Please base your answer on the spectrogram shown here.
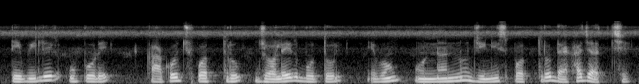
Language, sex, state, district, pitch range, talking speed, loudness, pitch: Bengali, male, West Bengal, Cooch Behar, 130-160 Hz, 105 wpm, -16 LUFS, 135 Hz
